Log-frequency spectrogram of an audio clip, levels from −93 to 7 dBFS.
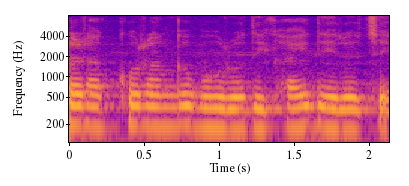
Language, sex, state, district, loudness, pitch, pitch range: Rajasthani, female, Rajasthan, Nagaur, -18 LUFS, 175 Hz, 170-185 Hz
